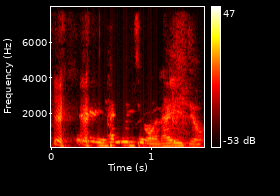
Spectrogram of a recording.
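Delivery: light New York greeting; a friendly New York hello; New York accent. Pretend. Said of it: "give me a".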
